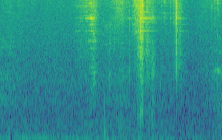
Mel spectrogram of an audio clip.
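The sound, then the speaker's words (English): Scissors cut through cloth in a few faint, quick snips, with crisp bright clicks scattered over a quiet background. “Don't struggle, love. I'm just cutting cloth.”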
